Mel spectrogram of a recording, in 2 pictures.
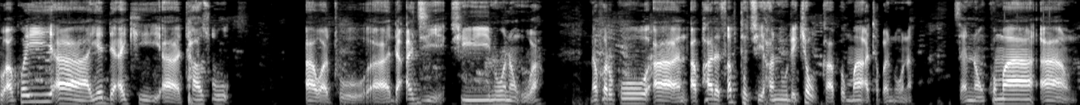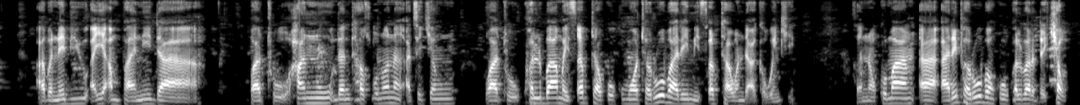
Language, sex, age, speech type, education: Hausa, male, 30-45, spontaneous, tertiary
